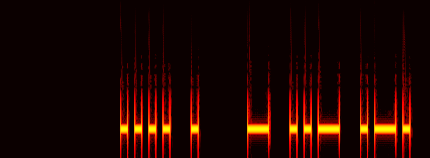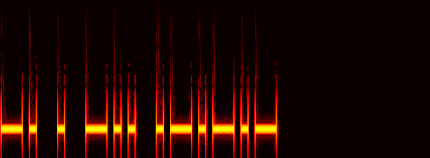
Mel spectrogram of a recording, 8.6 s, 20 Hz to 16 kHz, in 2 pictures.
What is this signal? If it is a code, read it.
Morse code, heard as a keyed tone, about 17 wpm, 700 Hz. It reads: HE TURNED.
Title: A Sound Of Thunder 17wpm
